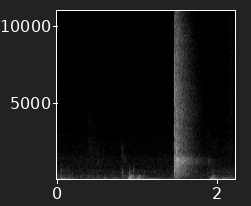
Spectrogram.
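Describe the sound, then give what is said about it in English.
A single sharp hand clap rings out, bright and snappy, with a quick decay and a few soft low thumps of handling sound around it. “Has anyone ever told you that your natural clap is kind of effeminate a little bit?”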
